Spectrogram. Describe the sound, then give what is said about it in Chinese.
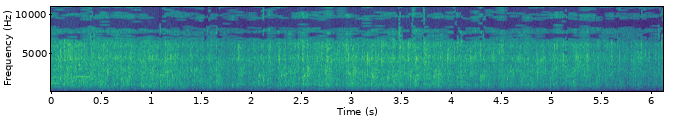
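A large crowd at a conference in San Francisco claps warmly and steadily to welcome respected guests, a dense, even wash of applause that stays loud for the whole stretch without pause or voices. “现在让我们以热烈的掌声欢迎我们尊敬的来宾。”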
